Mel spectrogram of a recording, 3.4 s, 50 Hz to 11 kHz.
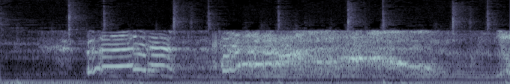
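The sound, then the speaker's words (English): A monstrous creature, a mutating man growing extra arms with his lower jaw split into five, screams in two loud, drawn-out bursts: a short warbling shriek, then a longer rasping wail that rises and falls, over a steady low hum. “His leg splits into 4 pieces, his lower jaw blasts into 5, and more teeth start growing out of every orifice. He starts to scream.”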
